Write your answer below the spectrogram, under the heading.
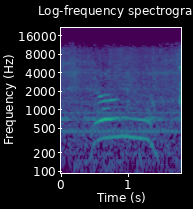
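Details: Cat in a territorial fight giving a single drawn-out yowl about one second long, rich in harmonics, holding a level pitch before dropping off at the end.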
